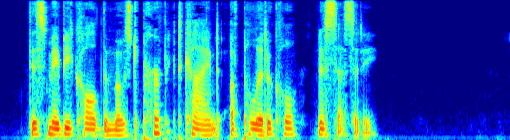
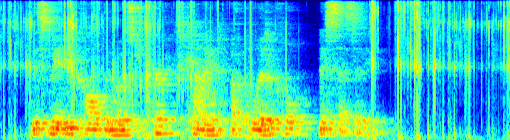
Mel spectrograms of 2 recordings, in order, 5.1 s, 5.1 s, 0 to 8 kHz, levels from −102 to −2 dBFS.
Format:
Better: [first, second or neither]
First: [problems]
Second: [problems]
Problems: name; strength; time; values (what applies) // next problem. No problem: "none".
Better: first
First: none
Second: background sound (Crack / Crushing); 12 dB below the speech // room echo; dies away in 0.5 s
